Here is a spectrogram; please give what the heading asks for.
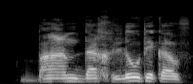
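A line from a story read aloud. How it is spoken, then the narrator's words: Barked. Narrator (Russian): рявкнул Фриц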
